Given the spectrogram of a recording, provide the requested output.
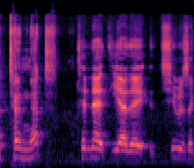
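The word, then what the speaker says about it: Tanit: Tanet.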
